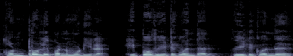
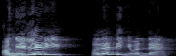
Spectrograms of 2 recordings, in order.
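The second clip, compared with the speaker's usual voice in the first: high, raised angry voice; angry retort; 9 semitones higher than usual. Acted. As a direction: throw it back at her. Angry husband argues with wife. (கோபமான எதிர்வாதம்)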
